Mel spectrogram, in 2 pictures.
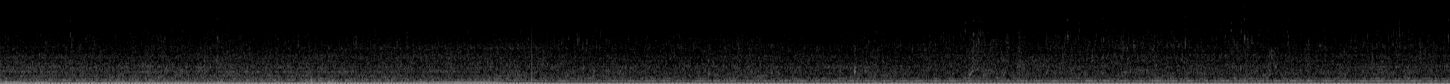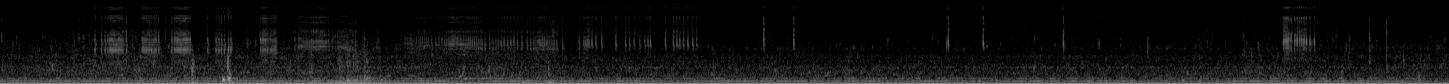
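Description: Boat motor running steadily at low speed, a low even hum that shifts slightly about five seconds in. A scatter of light clicks in the middle and a brief rustle near the end.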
